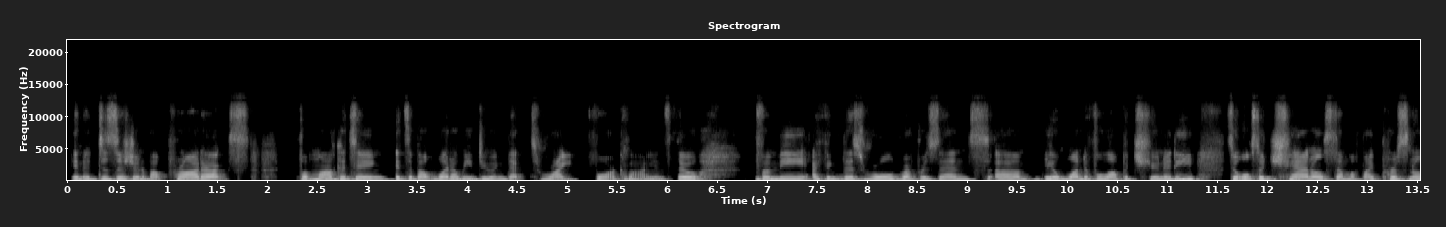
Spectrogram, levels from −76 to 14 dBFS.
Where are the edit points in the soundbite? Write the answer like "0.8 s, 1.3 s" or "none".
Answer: 6.9 s, 9.8 s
